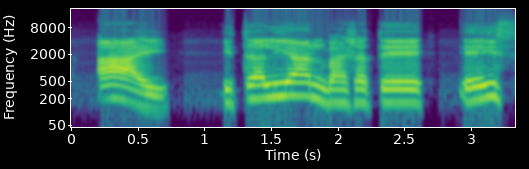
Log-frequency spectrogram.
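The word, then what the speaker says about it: hai: দিকে কোজা আয় বিজনীয় এখানে এইচ এ আই এর উচ্চারণ হবে আই ইতালিয়ান ভাষাতে এইচ এ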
